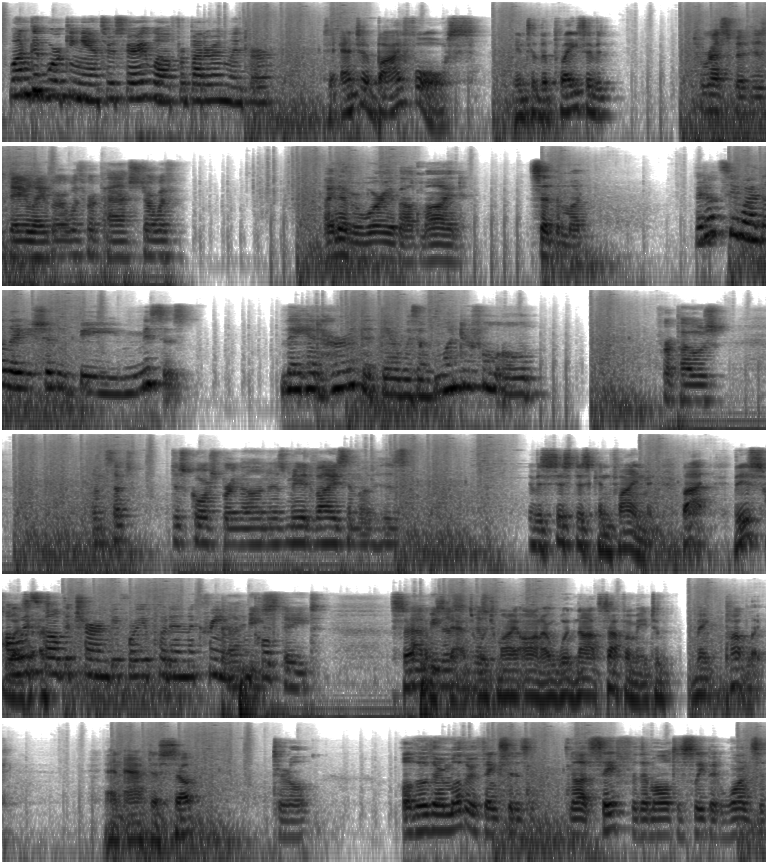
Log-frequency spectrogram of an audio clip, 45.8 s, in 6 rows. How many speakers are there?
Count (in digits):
6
